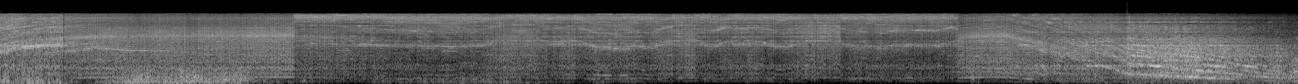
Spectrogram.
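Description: A table saw rips lengthwise through a wooden board for a trailer tailgate outdoors, a loud continuous whining buzz with shifting pitch as the blade bites, ending as the cut finishes amid wind noise.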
